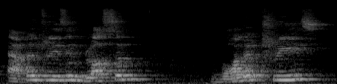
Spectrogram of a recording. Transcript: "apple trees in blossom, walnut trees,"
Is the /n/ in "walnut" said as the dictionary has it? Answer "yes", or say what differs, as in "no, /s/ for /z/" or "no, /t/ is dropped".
no, /n/ is dropped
